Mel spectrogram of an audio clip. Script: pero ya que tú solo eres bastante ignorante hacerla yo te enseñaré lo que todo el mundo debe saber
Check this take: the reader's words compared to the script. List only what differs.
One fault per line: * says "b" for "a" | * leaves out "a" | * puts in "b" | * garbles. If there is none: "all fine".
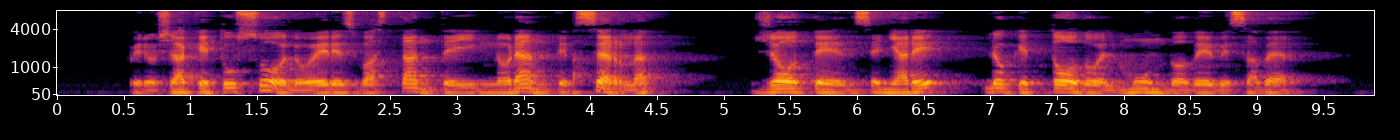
all fine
